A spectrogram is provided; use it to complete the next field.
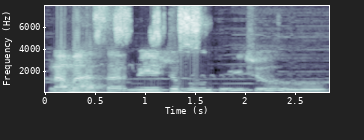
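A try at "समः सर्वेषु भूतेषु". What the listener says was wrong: అది నమః కాదండి, సమః. సమః సర్వేషు భూతేషు.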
